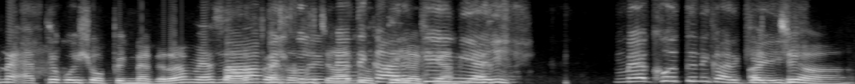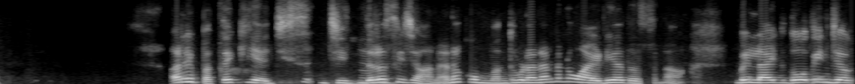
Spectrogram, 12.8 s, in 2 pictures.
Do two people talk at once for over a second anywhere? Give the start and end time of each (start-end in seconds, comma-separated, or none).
1.7-3.7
